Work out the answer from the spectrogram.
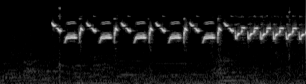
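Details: A goldfinch song used for teaching goldfinch mules and canaries to sing: a fast, tinkling twitter of high, liquid notes, rolling into quicker trills toward the end, with no other sounds.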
